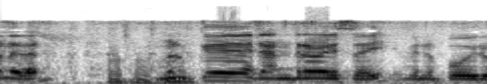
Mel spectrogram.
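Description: A man talking, with short pauses between phrases.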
